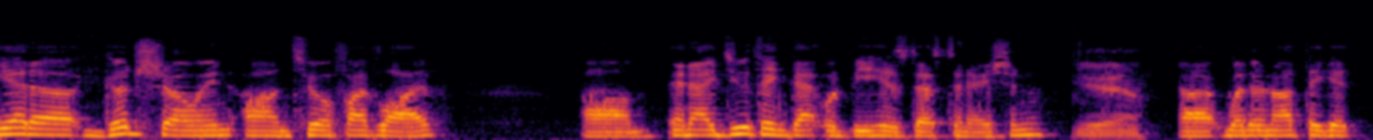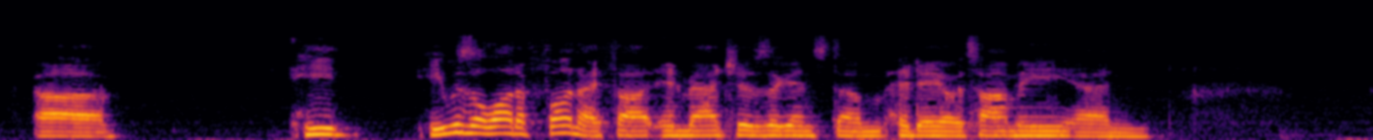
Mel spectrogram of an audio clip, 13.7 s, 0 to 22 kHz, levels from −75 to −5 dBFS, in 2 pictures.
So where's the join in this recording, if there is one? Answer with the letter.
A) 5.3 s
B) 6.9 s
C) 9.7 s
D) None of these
B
